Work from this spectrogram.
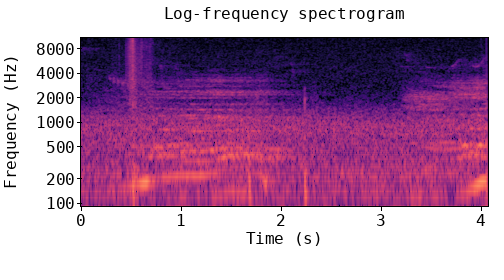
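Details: A lone red deer stag in woods beside a heath during the rut, following about ten hinds and trailed by two or three rival stags, gives a deep, drawn-out roar to intimidate his rivals.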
